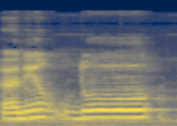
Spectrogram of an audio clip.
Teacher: غین کو موٹا پڑھیں گے، دال کو واو کے ساتھ ملا کر واو کو ایک الف کے مقدار کھینچ کر پڑھیں گے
